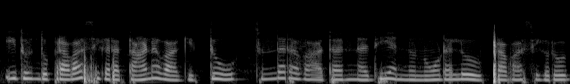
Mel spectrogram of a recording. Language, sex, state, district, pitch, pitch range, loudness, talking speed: Kannada, female, Karnataka, Shimoga, 225 Hz, 215-255 Hz, -29 LUFS, 85 wpm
